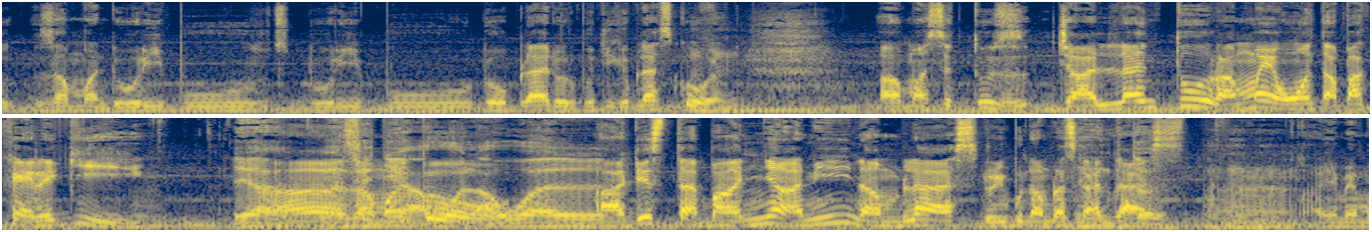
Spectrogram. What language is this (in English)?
Malay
